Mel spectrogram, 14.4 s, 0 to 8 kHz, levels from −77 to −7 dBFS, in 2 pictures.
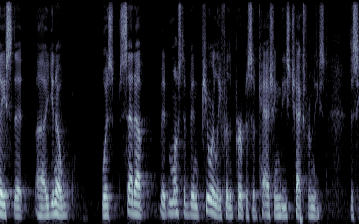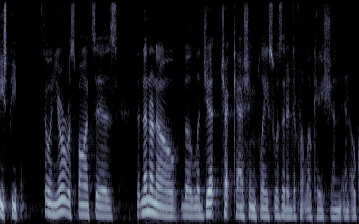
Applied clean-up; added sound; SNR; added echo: none; none; none; none.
